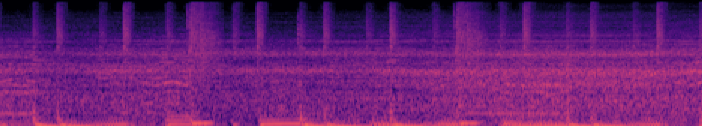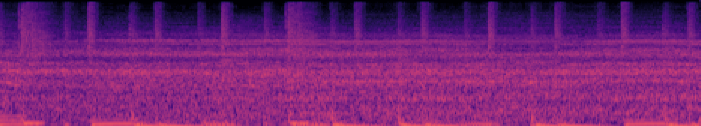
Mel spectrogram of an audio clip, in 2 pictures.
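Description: A heat gun blows hot air over the edges of a ski wrap with a continuous close, loud whooshing roar, steady throughout and punctuated by faint clicks and handling knocks.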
